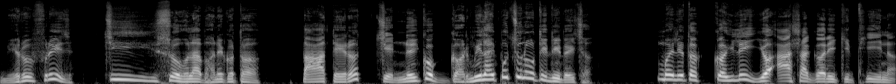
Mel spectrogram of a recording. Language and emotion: Nepali, surprised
